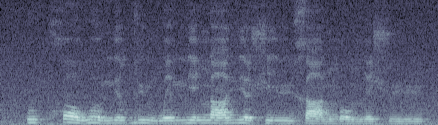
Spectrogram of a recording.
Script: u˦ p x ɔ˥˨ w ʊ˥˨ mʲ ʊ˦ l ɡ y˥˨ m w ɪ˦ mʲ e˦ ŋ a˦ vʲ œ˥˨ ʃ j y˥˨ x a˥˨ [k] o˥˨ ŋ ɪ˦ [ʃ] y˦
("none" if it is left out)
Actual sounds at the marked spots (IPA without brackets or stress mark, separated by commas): ŋ, ʃ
